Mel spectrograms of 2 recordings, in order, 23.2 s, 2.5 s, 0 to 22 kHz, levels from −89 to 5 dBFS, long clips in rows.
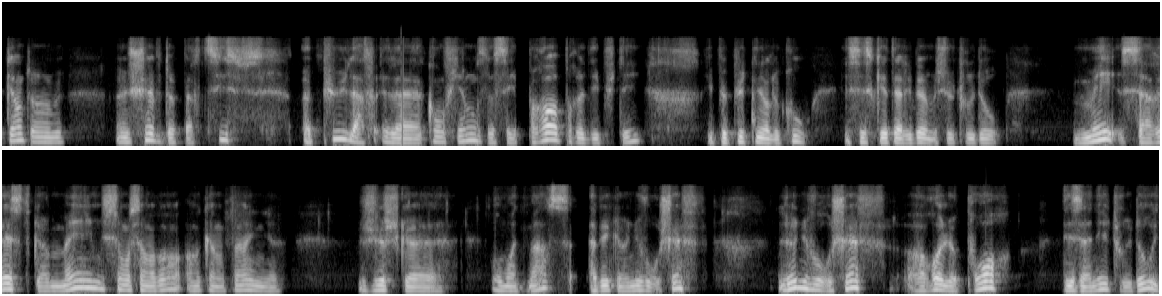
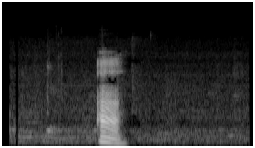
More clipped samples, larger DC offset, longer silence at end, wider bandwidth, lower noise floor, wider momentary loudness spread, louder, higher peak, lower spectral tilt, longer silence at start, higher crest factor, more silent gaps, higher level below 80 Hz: neither; neither; second, 0 s vs 1.25 s; about the same, 8.2 kHz vs 9 kHz; first, -62 dBFS vs -56 dBFS; second, 14 LU vs 27 LU; first, -20 LUFS vs -23 LUFS; about the same, 0 dBFS vs -2 dBFS; second, -5.5 dB/octave vs -7 dB/octave; second, 0.05 s vs 0.45 s; second, 20 dB vs 26 dB; neither; first, -54 dBFS vs -68 dBFS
